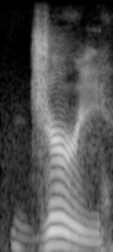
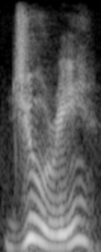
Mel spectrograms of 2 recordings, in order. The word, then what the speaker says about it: jury: first up jury so instead of saying Jew jurry okay the you are typically not all the time okay but typically whenever you see that it's just going to be an ER sound like her so this is jur jury jury good so uh to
